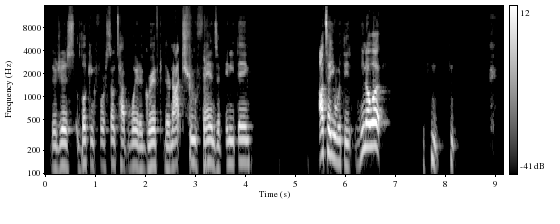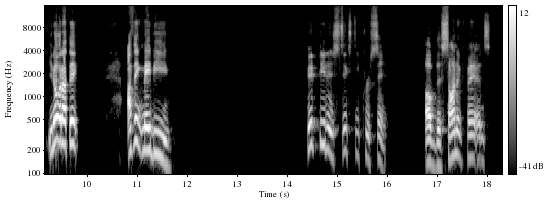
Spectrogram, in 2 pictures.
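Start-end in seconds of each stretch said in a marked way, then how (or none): 10.8-18.0 slow, teary voice on the verge of tears. Ranting about Sonic fans, sounding about to cry. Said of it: "Why did I sound like I was about to cry there?".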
